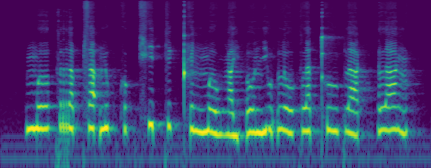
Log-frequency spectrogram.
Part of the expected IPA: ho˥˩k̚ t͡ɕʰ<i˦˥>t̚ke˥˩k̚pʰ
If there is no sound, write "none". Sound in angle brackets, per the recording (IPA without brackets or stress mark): i˥˩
